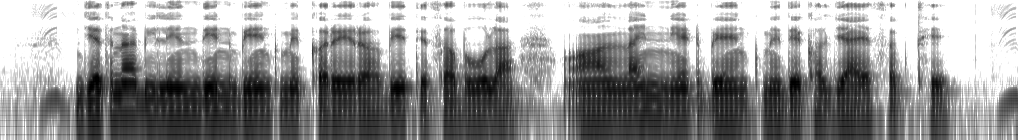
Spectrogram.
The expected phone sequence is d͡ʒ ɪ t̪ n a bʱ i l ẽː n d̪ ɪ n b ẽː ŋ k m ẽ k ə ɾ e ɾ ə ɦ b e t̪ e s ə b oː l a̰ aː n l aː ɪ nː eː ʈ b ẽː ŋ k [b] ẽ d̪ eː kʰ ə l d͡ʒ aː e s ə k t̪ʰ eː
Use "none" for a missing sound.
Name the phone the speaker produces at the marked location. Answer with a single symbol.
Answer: m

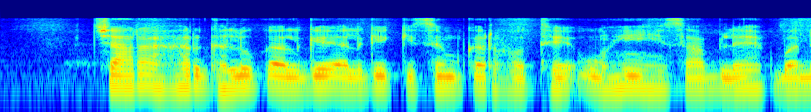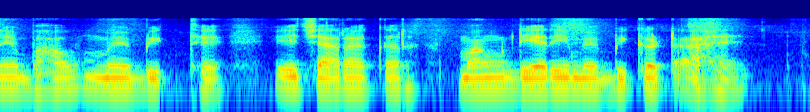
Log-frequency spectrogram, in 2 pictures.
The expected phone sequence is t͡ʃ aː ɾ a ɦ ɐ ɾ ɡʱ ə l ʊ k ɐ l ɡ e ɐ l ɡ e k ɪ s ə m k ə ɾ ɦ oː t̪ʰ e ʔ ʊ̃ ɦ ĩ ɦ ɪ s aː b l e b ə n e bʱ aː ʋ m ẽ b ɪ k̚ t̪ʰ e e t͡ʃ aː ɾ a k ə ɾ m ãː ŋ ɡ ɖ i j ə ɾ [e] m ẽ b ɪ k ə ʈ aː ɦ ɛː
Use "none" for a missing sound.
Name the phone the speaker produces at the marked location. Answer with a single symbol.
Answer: i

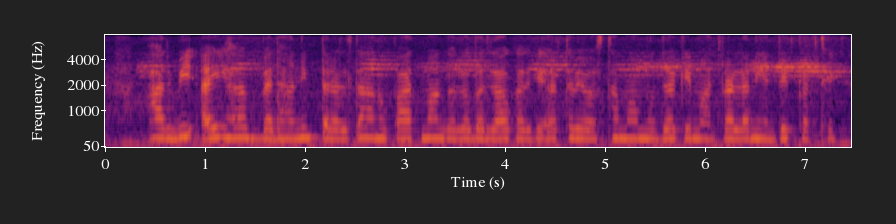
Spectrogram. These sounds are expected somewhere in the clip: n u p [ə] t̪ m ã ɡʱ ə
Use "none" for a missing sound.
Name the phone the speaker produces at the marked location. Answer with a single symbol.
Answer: a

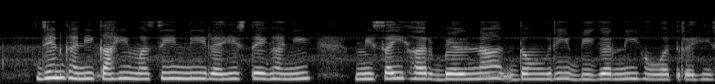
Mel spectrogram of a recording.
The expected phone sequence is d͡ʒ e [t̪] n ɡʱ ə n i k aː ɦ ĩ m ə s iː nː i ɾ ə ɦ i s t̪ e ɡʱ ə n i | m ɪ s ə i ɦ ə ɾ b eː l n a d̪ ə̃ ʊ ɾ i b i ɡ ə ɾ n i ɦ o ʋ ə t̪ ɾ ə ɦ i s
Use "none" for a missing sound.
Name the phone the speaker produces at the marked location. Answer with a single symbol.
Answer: none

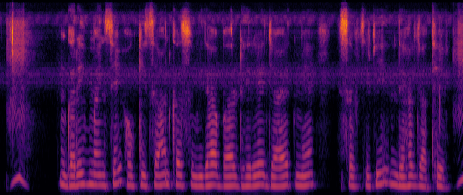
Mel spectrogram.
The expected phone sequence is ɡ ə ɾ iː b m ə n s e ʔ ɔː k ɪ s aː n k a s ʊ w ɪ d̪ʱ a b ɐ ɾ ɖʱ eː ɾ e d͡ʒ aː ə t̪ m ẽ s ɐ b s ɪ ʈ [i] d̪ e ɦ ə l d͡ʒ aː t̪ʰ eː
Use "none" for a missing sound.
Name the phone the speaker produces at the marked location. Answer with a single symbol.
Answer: i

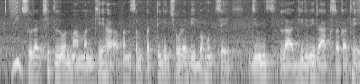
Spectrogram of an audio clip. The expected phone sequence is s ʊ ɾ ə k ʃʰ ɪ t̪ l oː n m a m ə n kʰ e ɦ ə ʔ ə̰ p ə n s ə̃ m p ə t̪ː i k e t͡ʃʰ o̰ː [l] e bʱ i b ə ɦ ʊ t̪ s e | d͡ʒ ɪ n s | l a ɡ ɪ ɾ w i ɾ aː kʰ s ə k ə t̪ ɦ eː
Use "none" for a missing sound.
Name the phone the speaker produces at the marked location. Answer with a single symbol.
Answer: ɽ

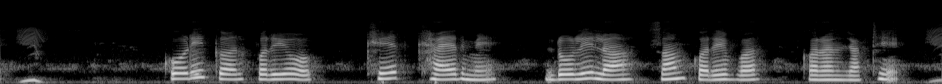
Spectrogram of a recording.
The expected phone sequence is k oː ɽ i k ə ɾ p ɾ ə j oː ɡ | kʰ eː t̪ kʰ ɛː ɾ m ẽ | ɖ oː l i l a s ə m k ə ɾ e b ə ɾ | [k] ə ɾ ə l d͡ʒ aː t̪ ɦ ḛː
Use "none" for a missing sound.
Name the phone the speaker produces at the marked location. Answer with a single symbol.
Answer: k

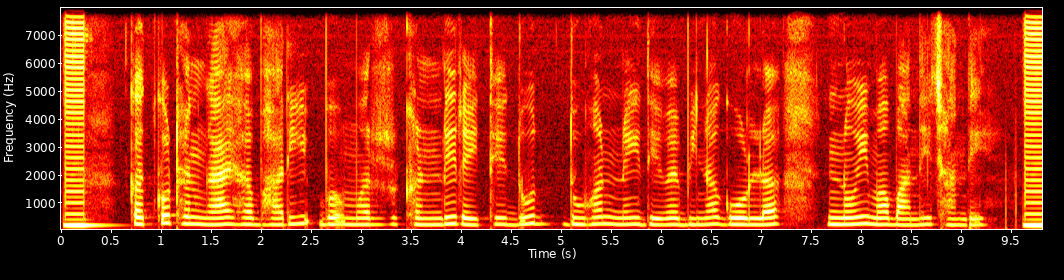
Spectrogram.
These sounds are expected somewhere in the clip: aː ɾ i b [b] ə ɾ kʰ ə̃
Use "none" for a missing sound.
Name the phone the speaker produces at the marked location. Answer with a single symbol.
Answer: m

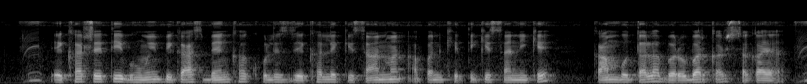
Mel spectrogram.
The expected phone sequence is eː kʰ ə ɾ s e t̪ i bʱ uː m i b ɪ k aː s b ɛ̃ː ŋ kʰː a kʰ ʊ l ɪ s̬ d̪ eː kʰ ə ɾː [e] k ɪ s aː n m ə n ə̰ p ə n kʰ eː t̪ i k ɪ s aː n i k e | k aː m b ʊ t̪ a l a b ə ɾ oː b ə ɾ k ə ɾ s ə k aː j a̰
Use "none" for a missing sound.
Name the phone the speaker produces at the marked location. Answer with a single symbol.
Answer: e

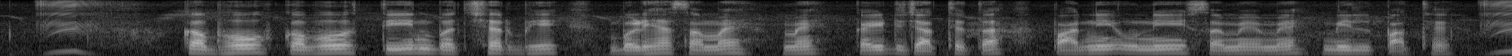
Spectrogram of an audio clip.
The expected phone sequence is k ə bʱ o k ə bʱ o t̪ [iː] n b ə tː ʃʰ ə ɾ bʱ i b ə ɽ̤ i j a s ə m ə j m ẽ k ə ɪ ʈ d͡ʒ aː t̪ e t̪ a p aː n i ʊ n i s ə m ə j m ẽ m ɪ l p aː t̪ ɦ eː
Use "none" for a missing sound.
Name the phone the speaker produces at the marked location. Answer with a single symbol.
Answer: iː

